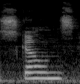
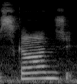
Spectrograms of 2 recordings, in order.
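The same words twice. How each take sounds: First: The word is said a non-Scottish way. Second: The word is said the Scottish way. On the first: "You might pronounce them scones" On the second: "I'm Scottish. We pronounce them scones"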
